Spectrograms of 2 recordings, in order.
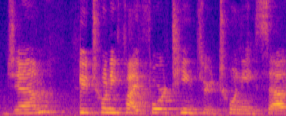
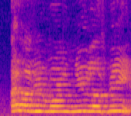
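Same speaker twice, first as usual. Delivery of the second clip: higher, louder and fast; quick playful outburst; 8 semitones higher, 9 dB louder, faster than usual. Retold or imitated. A young niece races to say it first on the phone, high and loud. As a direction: blurt it out to win before hanging up.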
